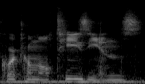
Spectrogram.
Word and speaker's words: Corto Maltesians: It was. That's officially how you say it. It's Corto Maltesians.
